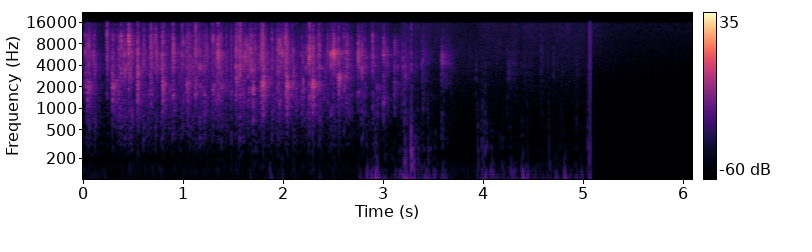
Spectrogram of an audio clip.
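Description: Audience applauding, a dense patter of claps with a few low thumps partway through; it cuts off suddenly about five seconds in.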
